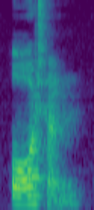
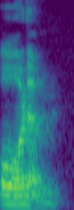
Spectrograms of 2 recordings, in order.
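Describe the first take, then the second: First: The T is said as a clear T. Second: The T is said as a quick flap.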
